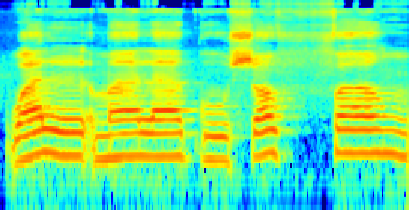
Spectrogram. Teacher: dibaca 5-6 harokat ya harus dibaca panjang ini Wal malaku sofa ada tanwin ketemu shod ini ikhfa juga jadi tidak dibaca jelas tapi samar-samar ya sepanjang 2 ketukannya dua harokat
